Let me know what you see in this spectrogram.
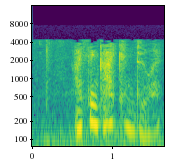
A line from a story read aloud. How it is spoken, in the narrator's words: she said very quietly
